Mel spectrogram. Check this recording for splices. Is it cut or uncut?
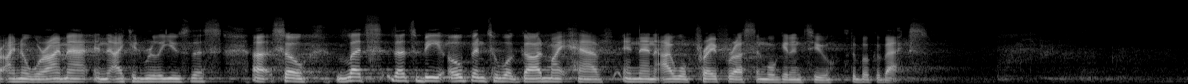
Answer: uncut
